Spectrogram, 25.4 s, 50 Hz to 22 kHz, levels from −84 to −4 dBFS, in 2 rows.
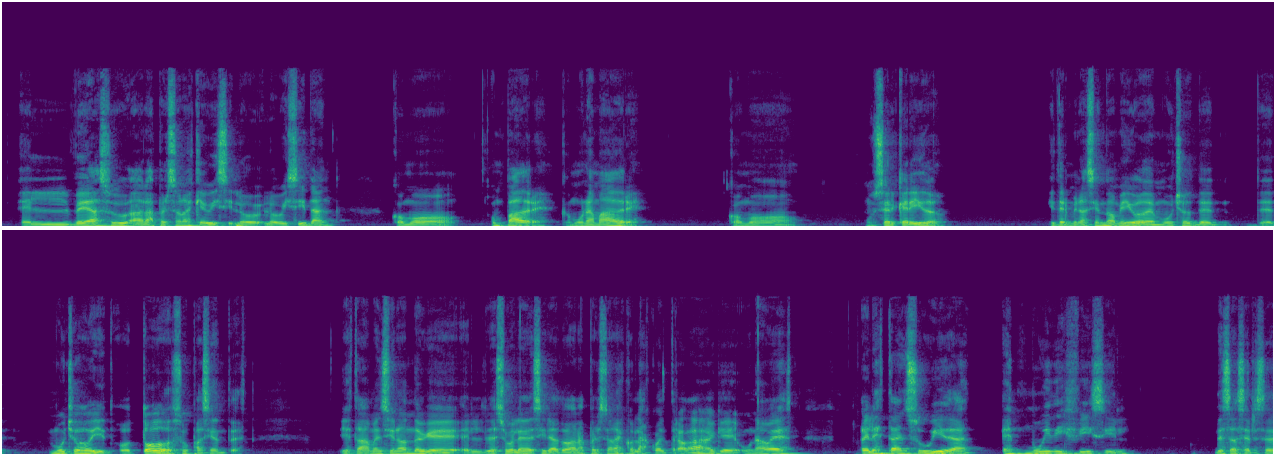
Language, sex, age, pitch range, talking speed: Spanish, male, 20-39, 115-135 Hz, 145 wpm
